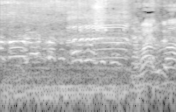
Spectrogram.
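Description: Rajanpuri goats and their three-day-old male kids bleat at a livestock market in Dera Ghazi Khan, wavering cries rising close by over steady crowd and traffic noise, with voices talking throughout.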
